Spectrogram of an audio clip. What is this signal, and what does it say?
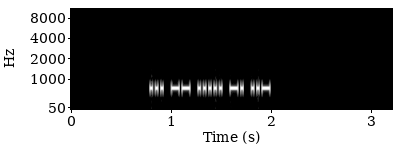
Morse code, heard as a keyed tone, about 46 wpm, 700 Hz. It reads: SM5NU
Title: DXCC-100 Call Signs - 5 Characters - 45wpm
